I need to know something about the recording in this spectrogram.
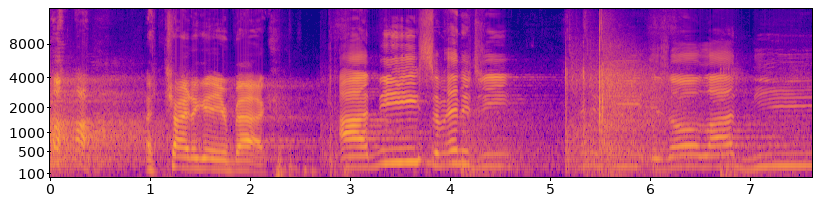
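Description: A young man speaks cheerfully and laughs, close by.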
